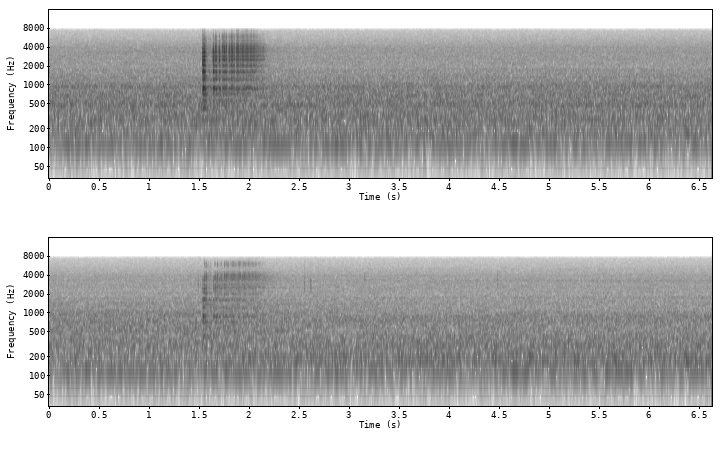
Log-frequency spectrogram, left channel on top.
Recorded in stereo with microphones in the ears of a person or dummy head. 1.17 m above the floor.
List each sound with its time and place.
1.5 s a dropped coin: 50° left (ahead or behind), 1.0 m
